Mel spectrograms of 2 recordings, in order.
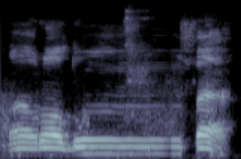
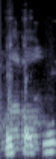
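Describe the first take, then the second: First: The final n blurs into a hidden nasal hum. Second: The word is cut off with no nasal ending. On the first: The speaker calls it right. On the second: The speaker calls it wrong. "bukan marad"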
